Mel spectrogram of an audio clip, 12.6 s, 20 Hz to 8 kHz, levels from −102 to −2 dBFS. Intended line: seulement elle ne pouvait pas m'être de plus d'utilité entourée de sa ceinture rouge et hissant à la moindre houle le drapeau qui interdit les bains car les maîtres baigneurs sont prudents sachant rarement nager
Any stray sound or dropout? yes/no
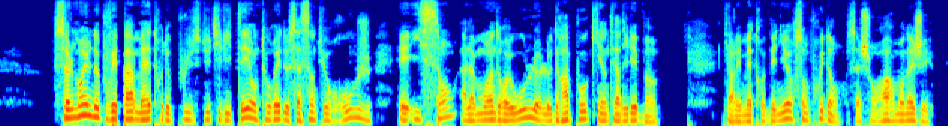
no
